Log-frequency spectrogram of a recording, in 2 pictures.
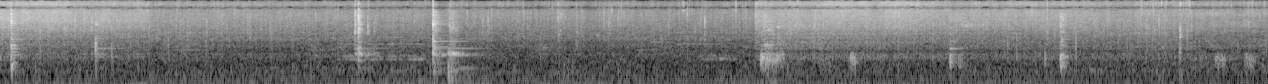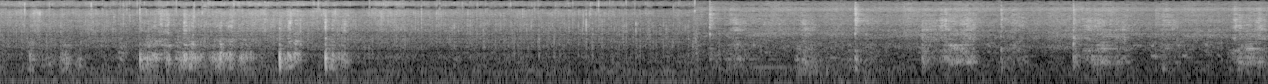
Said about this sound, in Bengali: কবি ভাজি হয়ে গেছে, এবার ডিম দিয়ে দিবি।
